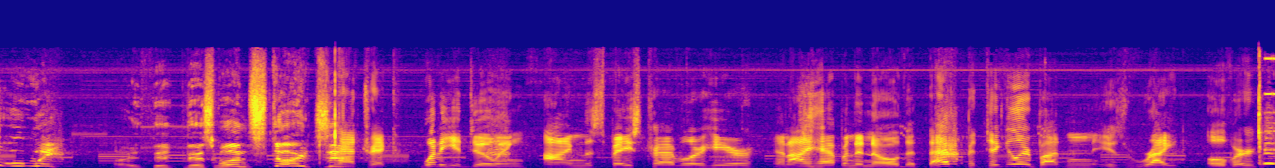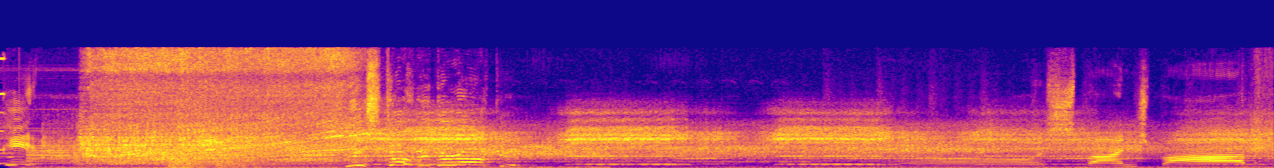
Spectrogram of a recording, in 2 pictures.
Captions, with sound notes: Wait, I think this one starts it! Patrick, what are you doing? I'm the space traveler here, and I happen to know that that particular button is right over here. [alarm sounding] You started the rocket! [steaming] Oh, SpongeBob!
